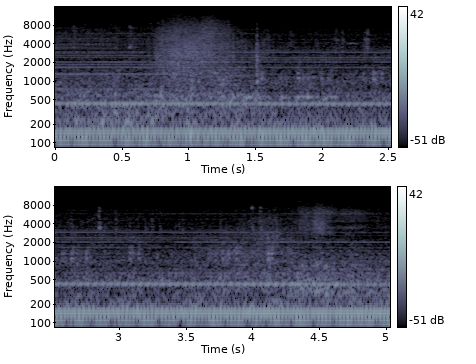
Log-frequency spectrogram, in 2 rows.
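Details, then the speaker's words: BMW E46 3 Series during fuel pump replacement, engine off while priming: steady low electric hum with a faint higher whine; the main fuel pump and the pre-supply pump sound noisy, thought to be bleeding air; cause unconfirmed. "Yep, fuel pump sounds quite noisy. I guess it's just bleeding all of the air out of it."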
